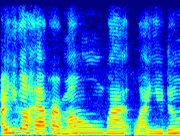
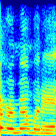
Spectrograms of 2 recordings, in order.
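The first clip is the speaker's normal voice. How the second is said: plain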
